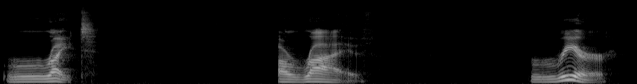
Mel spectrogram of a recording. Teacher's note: your tongue is up but it's toward the back of the mouth it's towards the back it's it's kind of it almost feels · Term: r sounds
